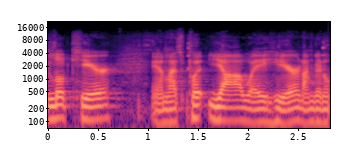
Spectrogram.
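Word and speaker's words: יהוה: But Yahweh is two syllables, and then you have davar.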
